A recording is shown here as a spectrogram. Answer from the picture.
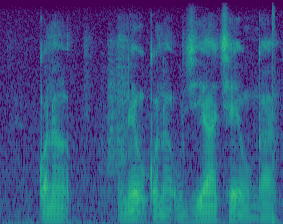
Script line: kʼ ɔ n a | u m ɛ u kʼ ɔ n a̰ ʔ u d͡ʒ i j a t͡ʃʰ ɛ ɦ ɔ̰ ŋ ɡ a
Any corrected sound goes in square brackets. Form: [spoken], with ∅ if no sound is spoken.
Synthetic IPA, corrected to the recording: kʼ ɔ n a | u [n] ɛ u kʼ ɔ n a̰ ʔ u d͡ʒ i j a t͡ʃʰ ɛ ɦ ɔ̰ ŋ ɡ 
